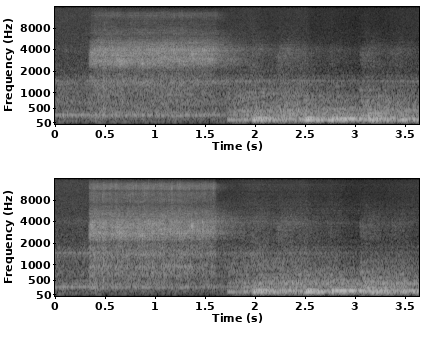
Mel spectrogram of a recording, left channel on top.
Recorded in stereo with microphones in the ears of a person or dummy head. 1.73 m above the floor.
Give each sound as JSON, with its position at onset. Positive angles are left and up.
{"t": 0.3, "sound": "frying", "side_deg": -30, "distance_m": 0.6}
{"t": 1.7, "sound": "running footsteps", "side_deg": 0, "distance_m": 2.5}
